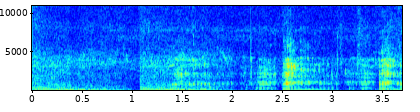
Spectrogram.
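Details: Leopards fighting in summer at Londolozi Game Reserve, about 300 metres away in a dense drainage line, give deep, rasping growls and snarls in rough bursts about once a second; a hyena is nearby and there is a kill.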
